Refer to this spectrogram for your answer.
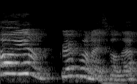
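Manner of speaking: put-on nonchalant offhand tone. Retelling how a grandmother answered news of a giant bird: imitating grandmother's nonchalant tone. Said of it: "in the most nonchalant way I've ever seen".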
